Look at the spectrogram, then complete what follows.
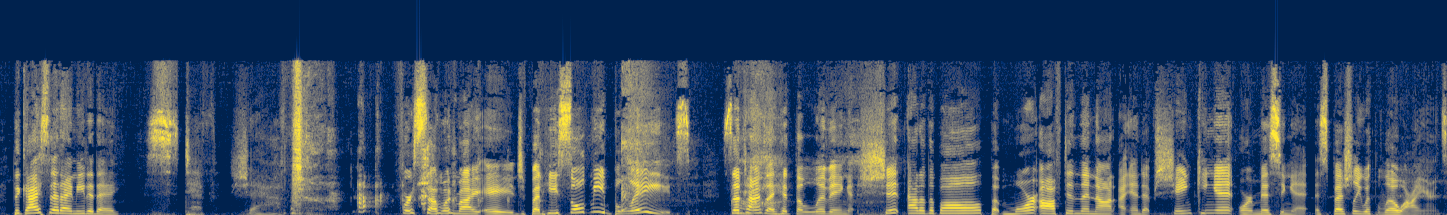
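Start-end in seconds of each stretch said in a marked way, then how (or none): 0.2-5.3 slow, deliberate, drawn-out, unhurried delivery. Rereading a line from a listener email when asked: said slower. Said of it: "say it slower this time".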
